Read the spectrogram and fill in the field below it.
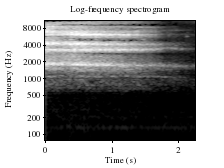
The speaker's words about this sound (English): So take a deep breath in and release.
